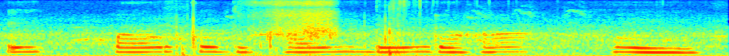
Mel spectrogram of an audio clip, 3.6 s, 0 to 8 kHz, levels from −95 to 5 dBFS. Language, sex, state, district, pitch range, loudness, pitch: Hindi, female, Rajasthan, Jaipur, 230-245 Hz, -16 LUFS, 235 Hz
